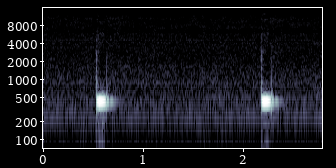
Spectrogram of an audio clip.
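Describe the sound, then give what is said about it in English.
Two short electronic beeps from an audiobook player, as the fast forward button is held down to jump forward by section, evenly spaced about a second and a half apart, each a clear mid-pitched tone over a low steady hum, with no talking. “Okay, now that it's beeping, it's going by section.”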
